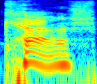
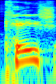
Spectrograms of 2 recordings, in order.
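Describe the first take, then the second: First: The word is said the common, widespread way. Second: The word is said the Australian way. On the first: "most people call it cash" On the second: "in Australia, where my first tech job was, it was pronounced cache"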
